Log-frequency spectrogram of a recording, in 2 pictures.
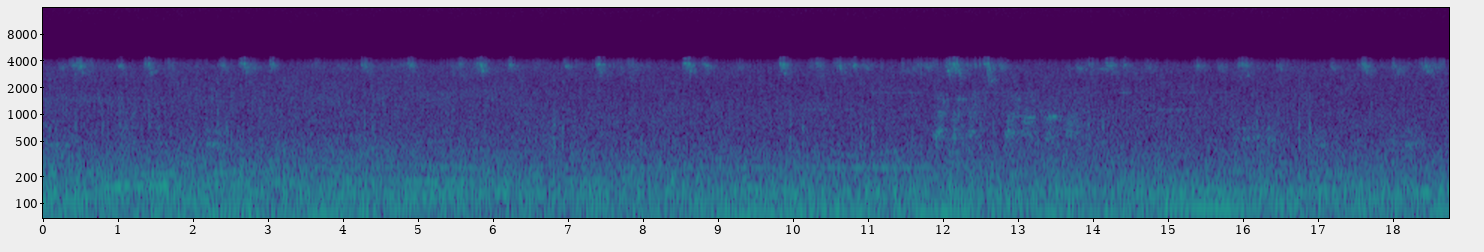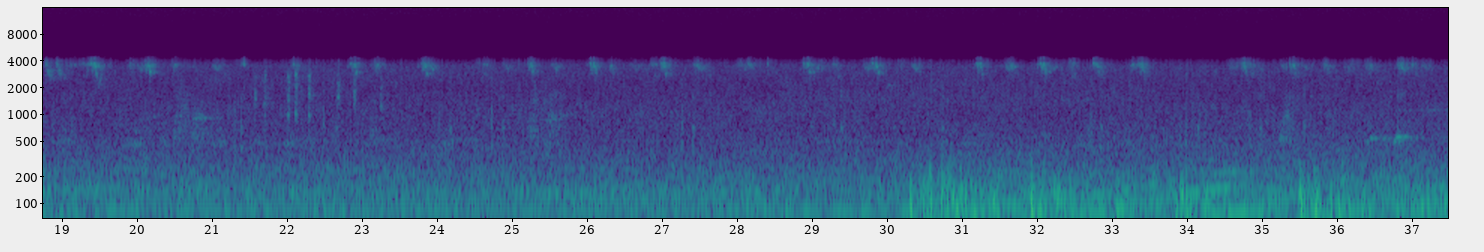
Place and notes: Godoy Cruz, Mendoza, Argentina - Barrio y pajaritos.
Entre arboles, pajaros y animalias se funden en el fondo con el ruido de la ciudad.
7 July, 16:15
